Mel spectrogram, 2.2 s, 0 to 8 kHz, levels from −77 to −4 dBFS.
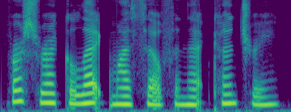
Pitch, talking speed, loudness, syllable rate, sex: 230 Hz, 165 wpm, -19 LUFS, 4.9 syllables/s, female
